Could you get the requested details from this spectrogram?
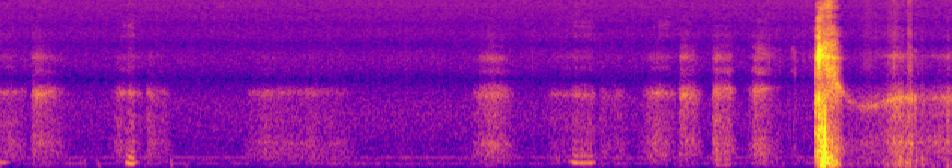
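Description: Several soft sniffs and small bursts, then one sharp, forceful sneeze near the end; an ordinary sneeze.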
